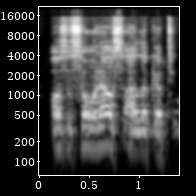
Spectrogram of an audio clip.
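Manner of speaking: ordinary talk, nothing marked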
